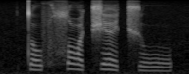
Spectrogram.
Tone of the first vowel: low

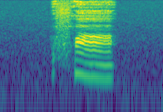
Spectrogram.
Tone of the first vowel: low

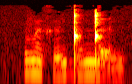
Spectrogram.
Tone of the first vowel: falling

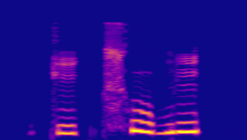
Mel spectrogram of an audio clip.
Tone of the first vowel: low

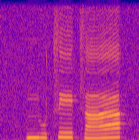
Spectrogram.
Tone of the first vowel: low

